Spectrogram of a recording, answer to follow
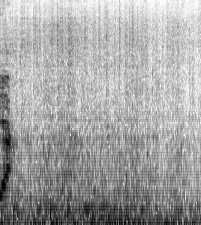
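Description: Steady engine and road noise heard from inside a moving car's cabin.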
